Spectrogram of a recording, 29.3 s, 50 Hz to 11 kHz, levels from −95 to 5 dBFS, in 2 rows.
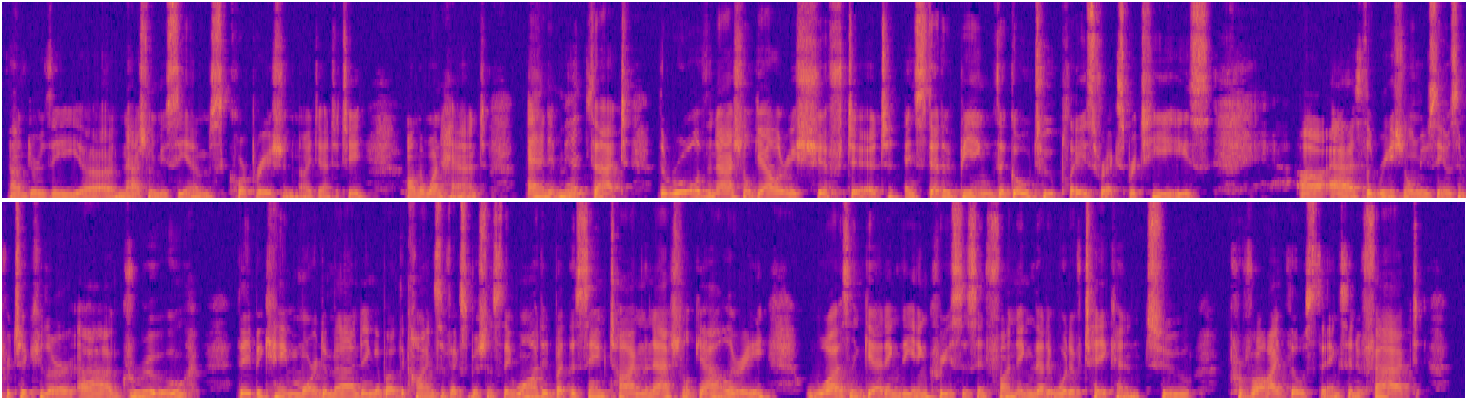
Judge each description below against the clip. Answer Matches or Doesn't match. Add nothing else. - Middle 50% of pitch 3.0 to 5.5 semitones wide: Matches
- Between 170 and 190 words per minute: Doesn't match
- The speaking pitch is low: Doesn't match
